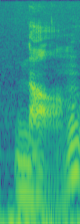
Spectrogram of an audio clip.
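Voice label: "nang3", Chinese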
